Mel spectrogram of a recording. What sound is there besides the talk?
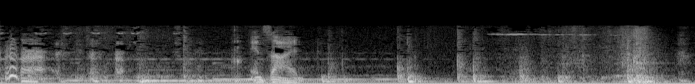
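heavy door opening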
